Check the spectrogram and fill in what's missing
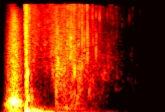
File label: punch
